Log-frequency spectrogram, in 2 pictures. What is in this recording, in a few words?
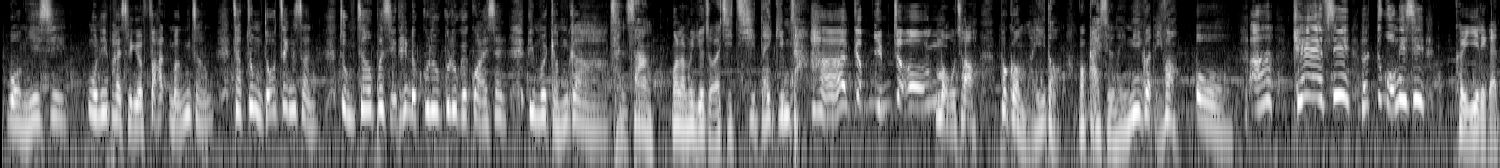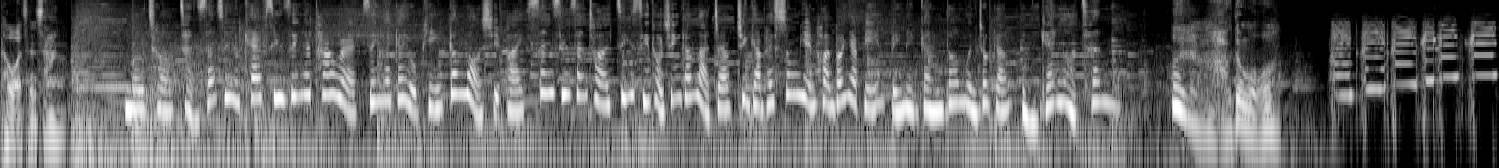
Cantonese; KFC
